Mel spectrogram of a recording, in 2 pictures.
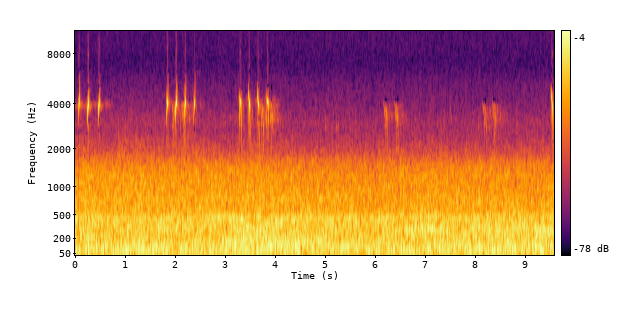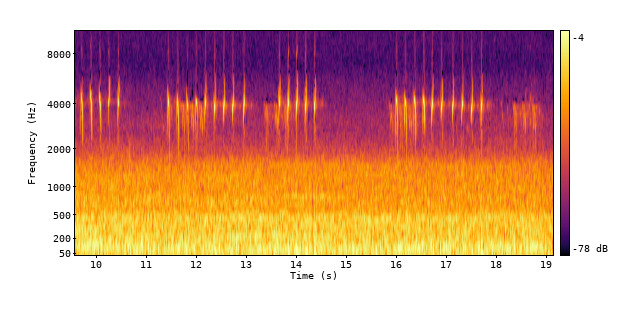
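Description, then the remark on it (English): Bursts of high, rapid chirping calls from a recorded bird, labelled bird 5-7, repeat throughout, each a quick cluster of sharp tweets, over a steady low rumbling background hum. No one speaks. “That was for 5-7. Bird 5-7.”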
